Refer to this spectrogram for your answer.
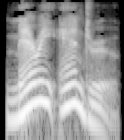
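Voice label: "merry-andrew", British English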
